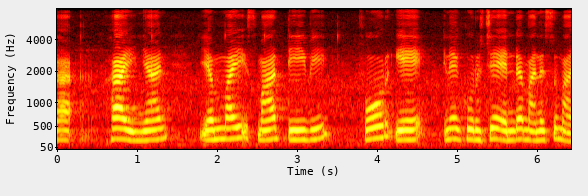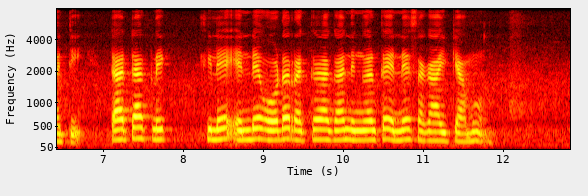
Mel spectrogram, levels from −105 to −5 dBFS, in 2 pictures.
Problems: none marked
